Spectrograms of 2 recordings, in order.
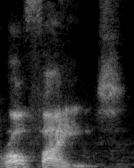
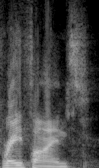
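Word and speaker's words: Ralph Fiennes: Uh, Ralph uh Ralph Fines. Ray Fines. Ray Fines. It's Ray Fines. I always I always have trouble pronouncing his name.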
